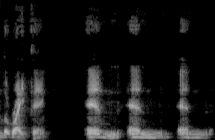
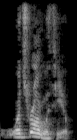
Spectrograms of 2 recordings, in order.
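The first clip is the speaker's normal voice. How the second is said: critical inner voice, higher pitched; critical self-talk; 9 semitones higher than usual. Retold or imitated. Man voicing his inner monologue about a situation, critical. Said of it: "I'm incredibly critical".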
